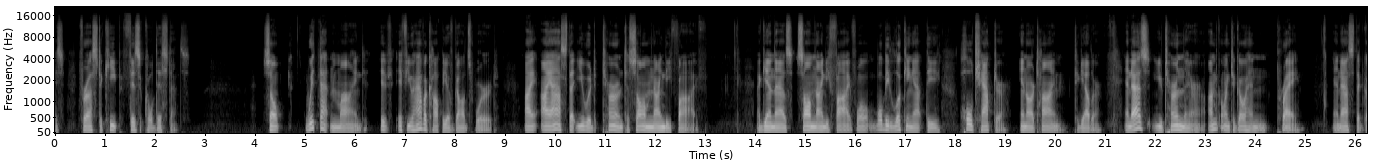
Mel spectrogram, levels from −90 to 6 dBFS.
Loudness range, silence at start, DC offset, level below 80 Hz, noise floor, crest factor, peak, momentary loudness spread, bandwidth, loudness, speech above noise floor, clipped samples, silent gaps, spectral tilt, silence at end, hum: 5 LU; 0 s; under 0.1%; -56 dBFS; -74 dBFS; 22 dB; -10 dBFS; 13 LU; 16.5 kHz; -31 LUFS; 44 dB; under 0.1%; none; -5.5 dB/octave; 0 s; none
